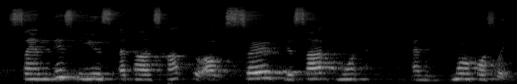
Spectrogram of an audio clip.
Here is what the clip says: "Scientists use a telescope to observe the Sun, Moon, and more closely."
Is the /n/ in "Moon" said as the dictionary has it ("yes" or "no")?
no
